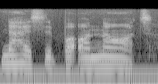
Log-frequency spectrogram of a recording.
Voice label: i have a cramp in my back, Cheyenne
